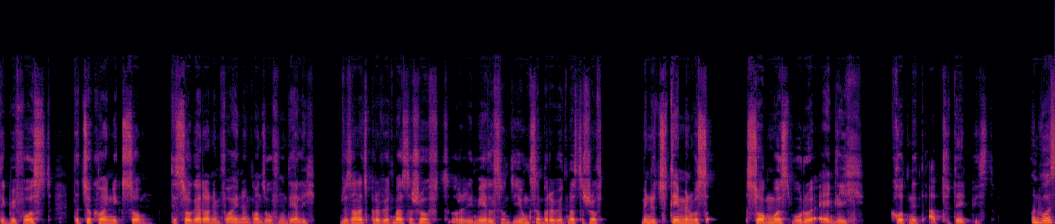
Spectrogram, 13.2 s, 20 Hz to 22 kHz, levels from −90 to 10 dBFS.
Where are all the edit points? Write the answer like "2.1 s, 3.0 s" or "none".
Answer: 4.3 s, 7.9 s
